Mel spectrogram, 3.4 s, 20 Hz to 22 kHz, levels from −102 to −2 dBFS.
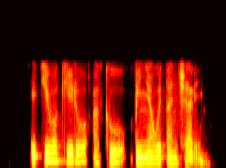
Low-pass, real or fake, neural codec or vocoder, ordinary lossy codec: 5.4 kHz; real; none; Opus, 32 kbps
